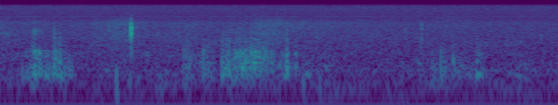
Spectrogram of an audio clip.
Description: puppy snoring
